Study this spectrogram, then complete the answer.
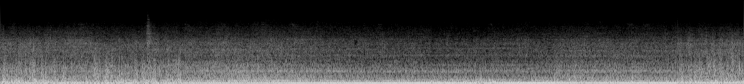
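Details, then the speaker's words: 2011 or 2012 John Deere XUV 855d diesel Gator on a test drive after new motor mounts and foam in the clutch housing: low, even diesel drone with no clunks or rattles, normal running and much quieter than before. "I'm gonna take this thing for a little bit of a test drive now oh yeah it's nice and quiet 's like brand new"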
